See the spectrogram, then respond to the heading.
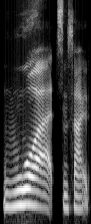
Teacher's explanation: literally your lips are going to glide as you're saying the W. So first they're going to be protruded out like what, and they're going to retract.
